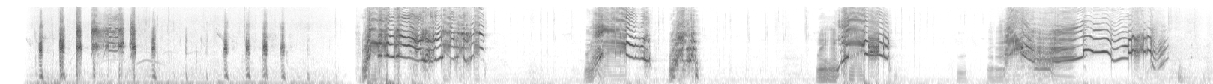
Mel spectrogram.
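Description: A baboon gives quick clicking grunts, then loud, harsh screams in bursts.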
